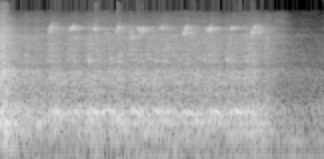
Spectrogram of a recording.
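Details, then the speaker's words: VW Beetle, first start after installing dual carburetors with the exhaust ports not yet plugged: the engine runs with a harsh, raspy, very loud popping bark like open pipes, Harley-like, filling the shop with smoke, then cuts off. "oh my god dude that is so [ __ ] loud sounds like a Harley all right I got to plug those ports that's too funny this place just got full of smoke that was awesome"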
